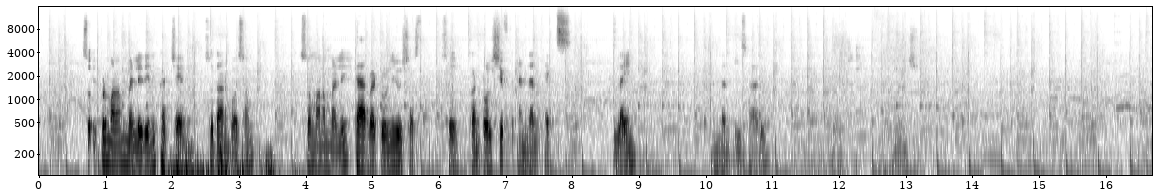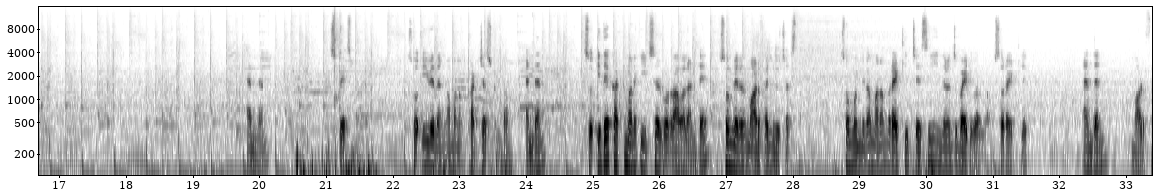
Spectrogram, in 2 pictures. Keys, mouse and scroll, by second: 0.2 KP_7, 7.5 ctrl+shift+x, 9.5-9.9 scroll up 2, 9.9 shift+middle click, 21.8 scroll down 1, 22.0 middle click, 24.3 shift+middle click, 33.1 click.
